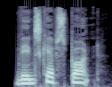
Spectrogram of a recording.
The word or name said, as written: venskabsbånd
